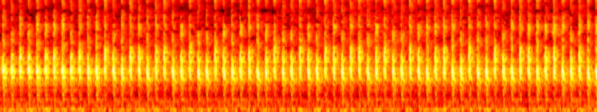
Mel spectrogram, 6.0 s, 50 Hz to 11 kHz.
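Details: IFB 10 kg Aqua washing machine running: loud, steady hammering at about three evenly spaced knocks per second. Repetitive banging, cause not yet known.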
